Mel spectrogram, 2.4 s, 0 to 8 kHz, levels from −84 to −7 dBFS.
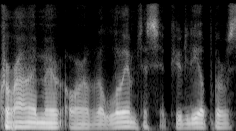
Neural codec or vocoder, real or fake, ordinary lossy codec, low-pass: codec, 16 kHz in and 24 kHz out, 0.4 kbps, LongCat-Audio-Codec, four codebook decoder; fake; MP3, 64 kbps; 7.2 kHz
